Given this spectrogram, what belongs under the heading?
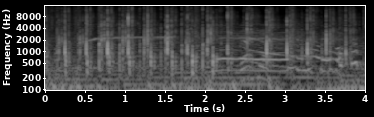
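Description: People clap for a bird so it moves and dances its wings as in courtship, a broadband patter of claps running throughout alongside bright bird-like whistles and other background sound.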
